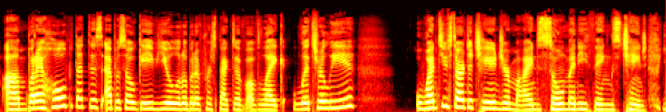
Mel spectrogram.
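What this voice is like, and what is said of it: Voice sounds sick. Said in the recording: “apologize for the voice. My voice, I'm kind of like under the weather”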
